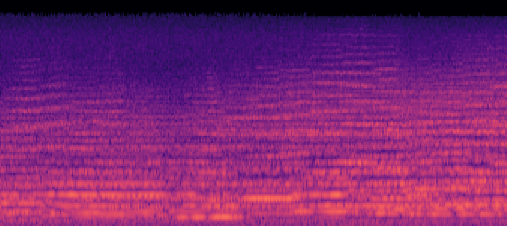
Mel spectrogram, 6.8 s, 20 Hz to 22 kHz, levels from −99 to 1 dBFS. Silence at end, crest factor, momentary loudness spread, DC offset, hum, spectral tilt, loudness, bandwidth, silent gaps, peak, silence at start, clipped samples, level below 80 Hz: 0 s; 14 dB; 5 LU; under 0.1%; none; -4 dB/octave; -33 LUFS; 17 kHz; none; -20 dBFS; 0 s; under 0.1%; -60 dBFS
